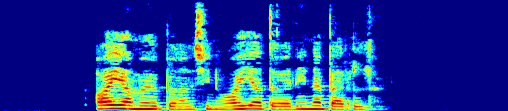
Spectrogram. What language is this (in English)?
Estonian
